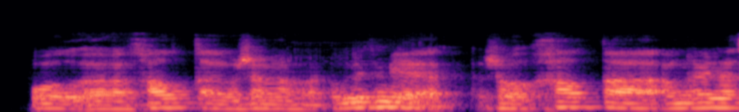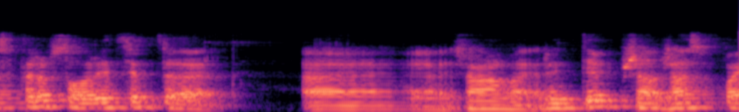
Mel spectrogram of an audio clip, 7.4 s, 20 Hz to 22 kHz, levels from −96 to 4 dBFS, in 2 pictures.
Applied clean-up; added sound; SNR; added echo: neural mask model DeepFilterNet 3.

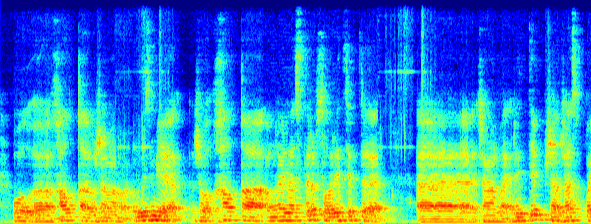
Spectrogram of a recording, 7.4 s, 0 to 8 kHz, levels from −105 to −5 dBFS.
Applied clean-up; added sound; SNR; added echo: neural separator model SepFormer DNS4.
